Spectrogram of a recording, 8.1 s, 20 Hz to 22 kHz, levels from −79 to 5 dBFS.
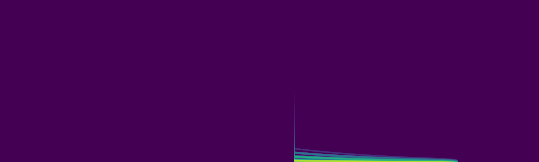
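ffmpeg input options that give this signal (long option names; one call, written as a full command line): ffmpeg -f lavfi -i "aevalsrc='0.531*clip((2.45-t)/0.23,0,1)*tanh(1.06*sin(2*PI*270*2.45/log(65/270)*(exp(log(65/270)*t/2.45)-1)))/tanh(1.06)':duration=2.45:sample_rate=44100" out.wav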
